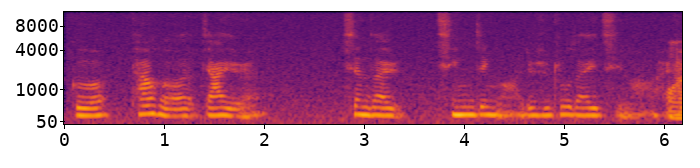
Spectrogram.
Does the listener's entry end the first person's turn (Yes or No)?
Yes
